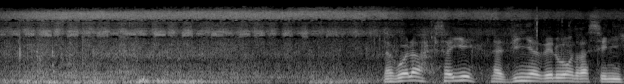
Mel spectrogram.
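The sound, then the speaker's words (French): A steady, shrill buzz of cicadas singing behind a man out in nature, away from the city, fills the background throughout, loud and continuous, while the man begins speaking over it partway through. “Je je sais même pas d'ailleurs si vous m'entendez ou si vous entendez plus les cigales qui chantent derrière moi, parce qu'elles donnent de la voix aujourd'hui.”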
